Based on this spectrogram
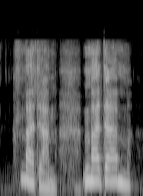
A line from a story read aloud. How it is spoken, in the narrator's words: cried Valentine, calling her stepmother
